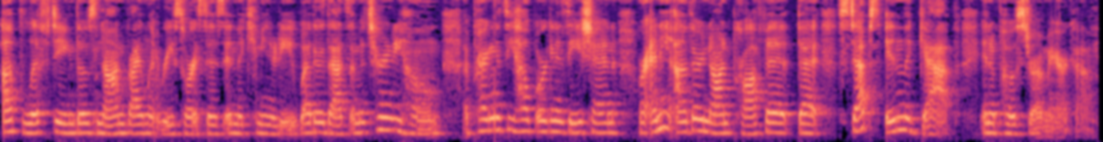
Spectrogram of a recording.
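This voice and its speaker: A woman's voice: medium pitch, fairly even intonation, fairly quick, vocal fry, few pauses, a little mellow. A nineteen-year-old woman, a college student, speaking confidently in an interview.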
